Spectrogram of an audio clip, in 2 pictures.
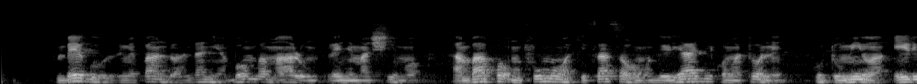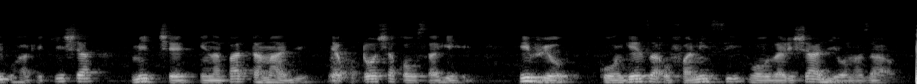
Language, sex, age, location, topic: Swahili, male, 25-35, Dar es Salaam, agriculture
